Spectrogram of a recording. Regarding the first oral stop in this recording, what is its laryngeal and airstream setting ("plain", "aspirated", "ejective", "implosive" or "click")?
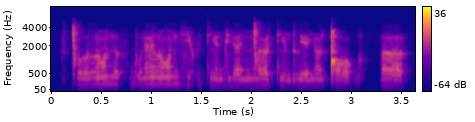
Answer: click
